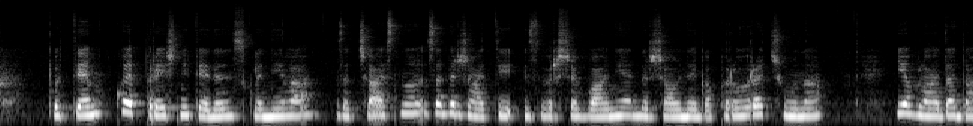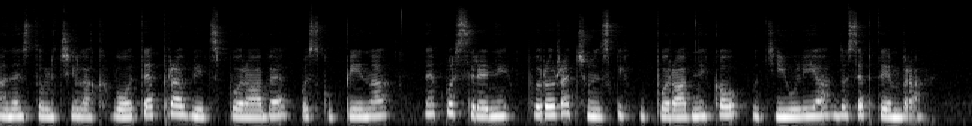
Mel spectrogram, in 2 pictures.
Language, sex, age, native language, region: Slovenian, female, 18-29, Slovenian, Drava region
